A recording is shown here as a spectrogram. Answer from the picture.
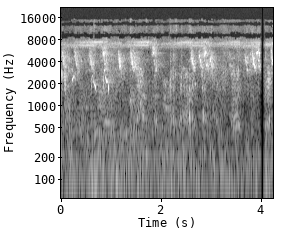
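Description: Faint chirping of small birds: many short, high chirps, several falling in pitch, scattered irregularly.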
